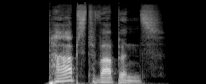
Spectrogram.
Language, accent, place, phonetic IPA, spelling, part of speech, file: German, Germany, Berlin, [ˈpaːpstˌvapn̩s], Papstwappens, noun, De-Papstwappens.ogg
- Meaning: genitive singular of Papstwappen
